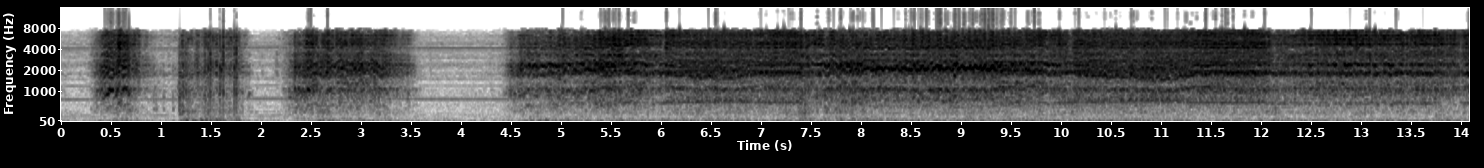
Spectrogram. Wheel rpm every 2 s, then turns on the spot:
30, 60, 80, 160, 160, 160, 160.
none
